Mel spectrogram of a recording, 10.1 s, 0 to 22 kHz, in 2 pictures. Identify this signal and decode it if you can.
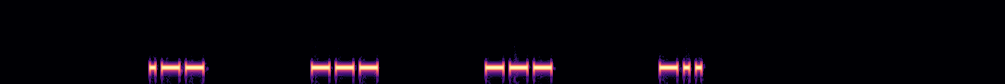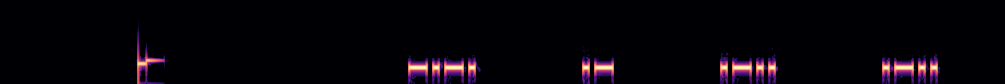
Morse code, heard as a keyed tone, about 40 wpm, spaced as for 14 wpm, 690 Hz. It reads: WOOD CALL
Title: 6x Character Spacing - Top 300 Words - 40wpm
